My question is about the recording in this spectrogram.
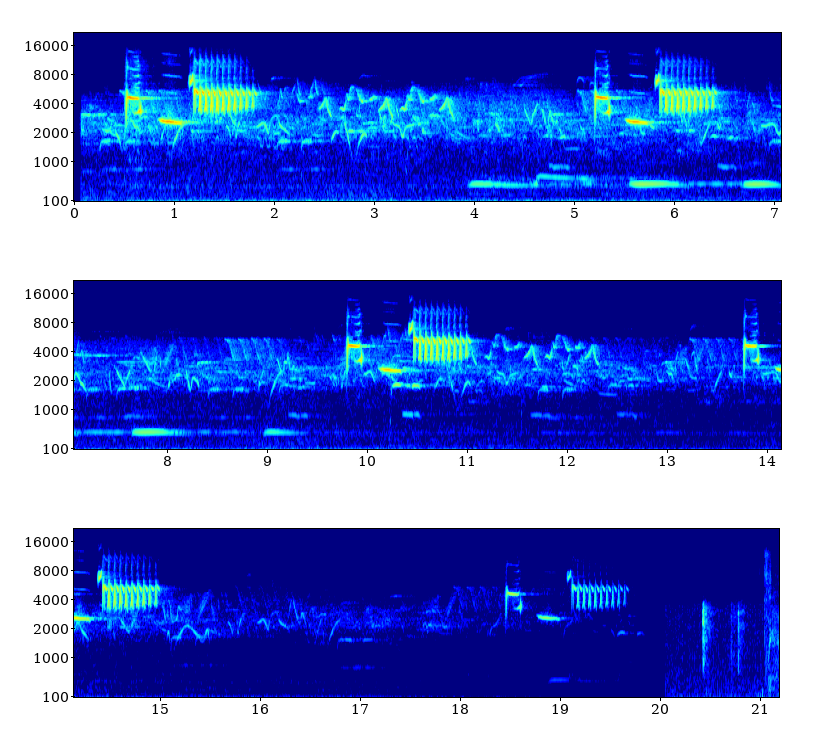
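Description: Birdsong: one bird repeats a short high phrase, a sharp note followed by a buzzy trill, about every four to five seconds over a chorus of smaller chirps from other birds. A fainter, lower call repeats for a few seconds in the first half, and the chorus fades away about three quarters of the way through, leaving one last quieter phrase.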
